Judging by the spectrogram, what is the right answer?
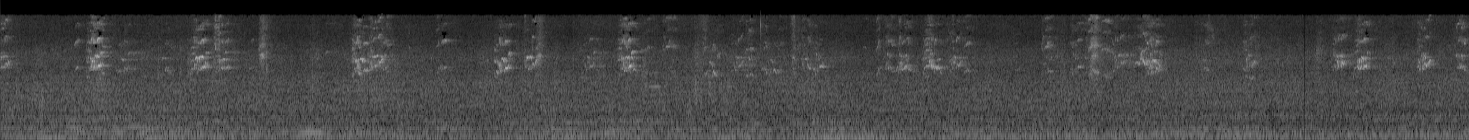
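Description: Rainbow lorikeets chirping in short, high, scratchy bursts every second or two, over a steady low rumble.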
